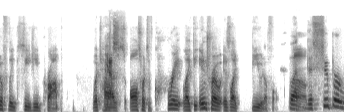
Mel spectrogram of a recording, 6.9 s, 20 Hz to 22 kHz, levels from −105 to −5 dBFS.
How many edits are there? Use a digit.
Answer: 1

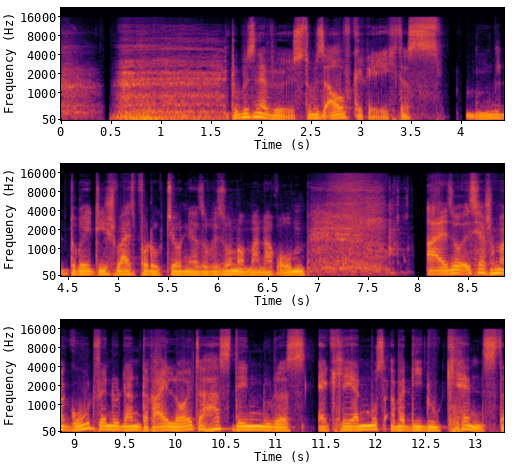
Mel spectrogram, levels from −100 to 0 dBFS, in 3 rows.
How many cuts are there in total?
0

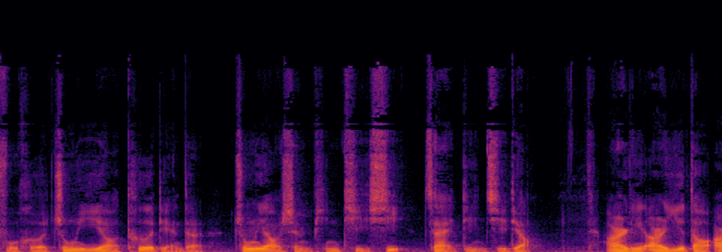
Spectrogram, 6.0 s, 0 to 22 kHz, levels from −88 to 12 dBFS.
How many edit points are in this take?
1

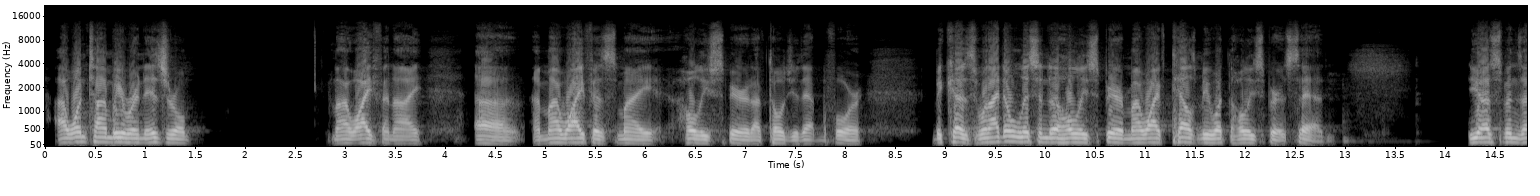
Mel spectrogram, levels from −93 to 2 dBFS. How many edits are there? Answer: 1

